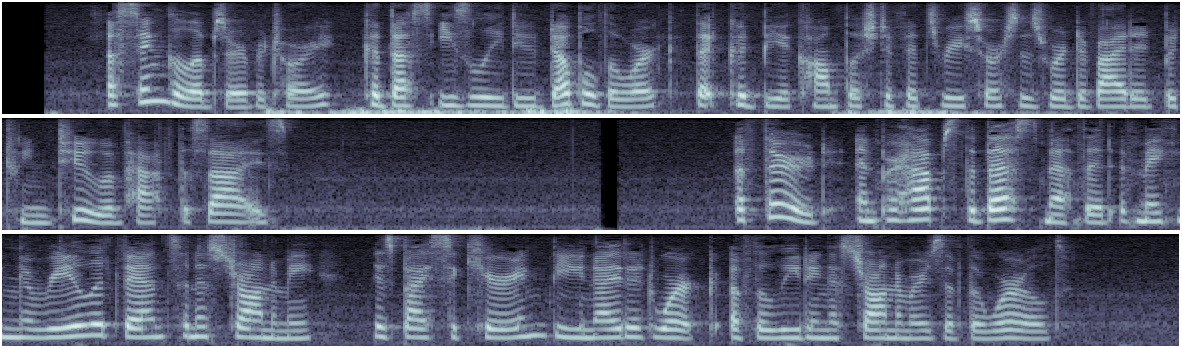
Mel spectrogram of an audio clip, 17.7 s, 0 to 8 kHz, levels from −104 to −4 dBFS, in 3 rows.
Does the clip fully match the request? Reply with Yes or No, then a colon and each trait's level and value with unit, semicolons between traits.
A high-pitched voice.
Yes: high, 230 Hz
